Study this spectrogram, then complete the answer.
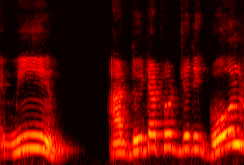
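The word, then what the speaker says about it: م: আর 2 ঠোঁটের যে শুকনা জায়গা অর্থাৎ যেটাকে আমরা পিঠ বলছি, এই দুইটাকে যদি মিলাই তাহলে উচ্চারণ হবে মিম।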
